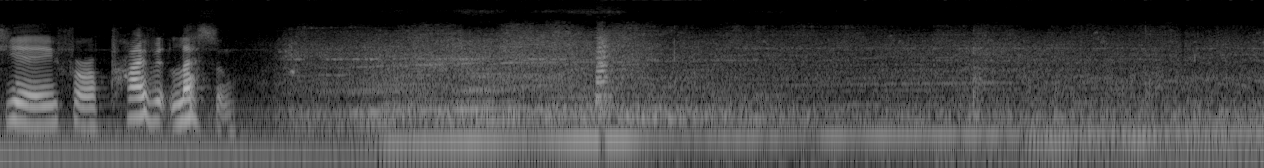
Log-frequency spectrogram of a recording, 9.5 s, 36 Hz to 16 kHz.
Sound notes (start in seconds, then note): 3.8 horn honks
